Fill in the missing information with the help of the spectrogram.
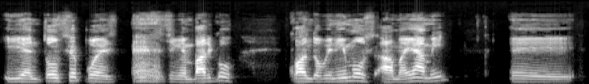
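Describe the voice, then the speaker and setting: A middle-aged man from Cuba, a guest author telling his life story in a frank, measured way over a video call, pausing and clearing his throat. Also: a little high, steady tone, a bit bright. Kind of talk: conversational interview storytelling.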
